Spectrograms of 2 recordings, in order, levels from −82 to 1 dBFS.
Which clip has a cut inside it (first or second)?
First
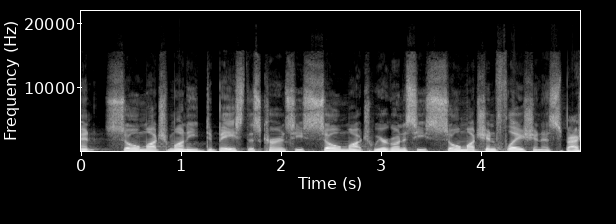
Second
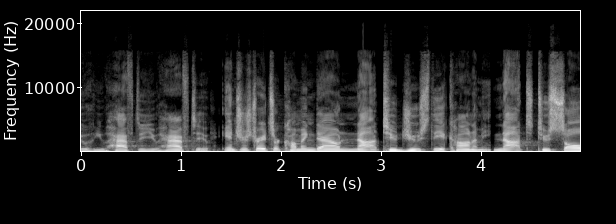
second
